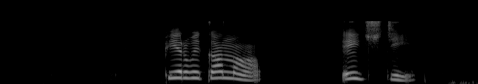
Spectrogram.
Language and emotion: Russian, sad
